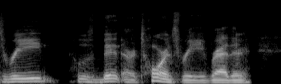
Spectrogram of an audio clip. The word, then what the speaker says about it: Torrence: reed who's bent or torrence reeve rather do people call you terrence man people say it right to my face right after i tell them my name like point nine seconds later oh man horace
